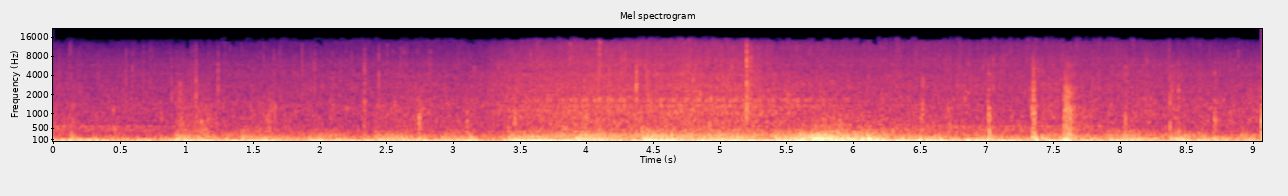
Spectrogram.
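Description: A man speaks quietly into a close microphone.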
